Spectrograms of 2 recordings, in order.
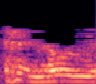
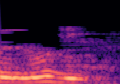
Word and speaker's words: نووی: پنجاب کے پروفیسر صاحب ہیں، بڑے مناظر ہیں، نام نہیں لیتا، وہ جو امام نووی رحمہ اللہ کو کیا کہتے تھے؟ امام نودی.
